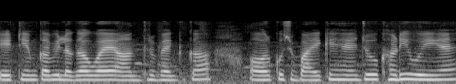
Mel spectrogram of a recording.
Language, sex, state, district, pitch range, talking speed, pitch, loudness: Hindi, female, Bihar, Patna, 205-225 Hz, 225 wpm, 215 Hz, -15 LUFS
